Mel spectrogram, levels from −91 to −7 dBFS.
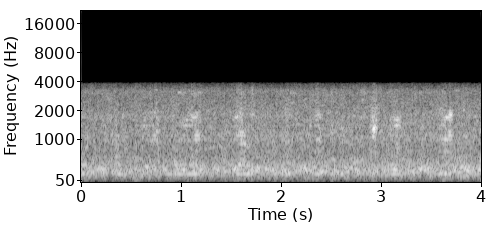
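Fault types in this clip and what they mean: Speex codec: an older CELP speech codec, here running at what sounds like roughly 11 kbps through a 200 Hz to 3.5 kHz line band, so the speech comes out plainly hoarse and grainy, with a thin, noisy edge from the sparse excitation coding all the way through.
VoIP packet loss concealed by the speech codec: around 0.51 s and again at 2.47 s a single 20 ms frame goes missing, and the decoder papers over it by stretching the previous sound into a brief, fading smear that lingers a little past each gap.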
